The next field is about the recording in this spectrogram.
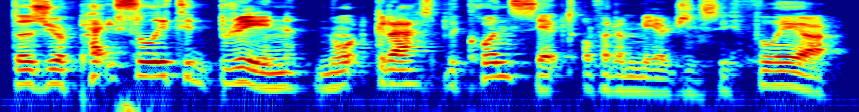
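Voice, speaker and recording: An actor with a Scottish accent playing a sarcastic, grumbling space satellite worker in a comedy radio play, his voice husky. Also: medium pitch, very animated, normal speed. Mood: sarcastic, irritable. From Scotland.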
